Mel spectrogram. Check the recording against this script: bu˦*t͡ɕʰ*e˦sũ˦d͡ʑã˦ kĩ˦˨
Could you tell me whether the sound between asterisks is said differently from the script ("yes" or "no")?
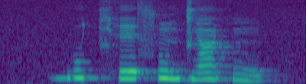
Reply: no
